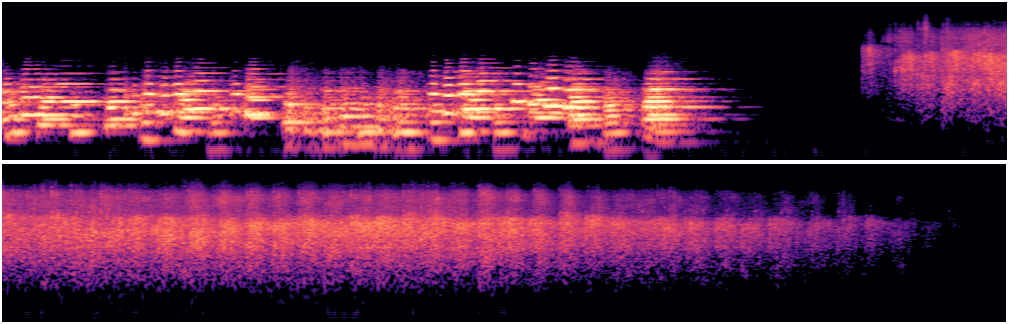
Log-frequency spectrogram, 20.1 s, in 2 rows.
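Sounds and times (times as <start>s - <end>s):
ragtime music: 0.0s - 7.4s.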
